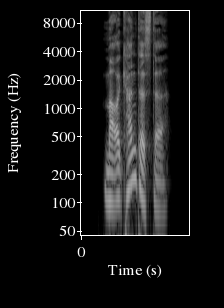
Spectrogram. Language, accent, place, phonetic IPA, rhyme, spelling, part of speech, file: German, Germany, Berlin, [maʁˈkantəstə], -antəstə, markanteste, adjective, De-markanteste.ogg
- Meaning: inflection of markant: 1. strong/mixed nominative/accusative feminine singular superlative degree 2. strong nominative/accusative plural superlative degree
